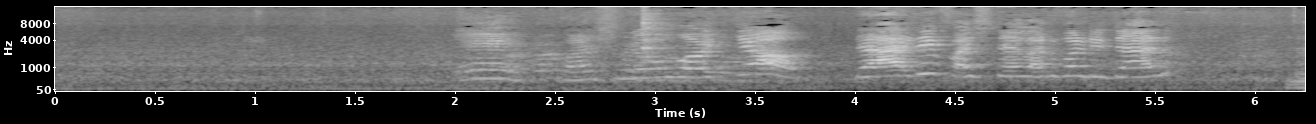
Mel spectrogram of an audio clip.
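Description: Young children's high-pitched voices talking and vocalizing, starting about two seconds in, over a faint steady low hum.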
